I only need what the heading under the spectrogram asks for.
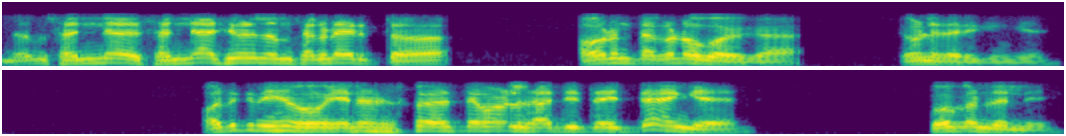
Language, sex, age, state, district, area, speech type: Kannada, male, 45-60, Karnataka, Uttara Kannada, rural, conversation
